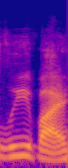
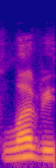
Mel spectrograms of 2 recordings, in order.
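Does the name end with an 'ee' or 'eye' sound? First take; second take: eye; ee. First: The name ends with an 'eye' sound. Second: The name ends with an 'ee' sound. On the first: The speaker calls it wrong. "it's not pronounced Levi" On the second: The speaker calls it right. "his name is Levy Sanders"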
